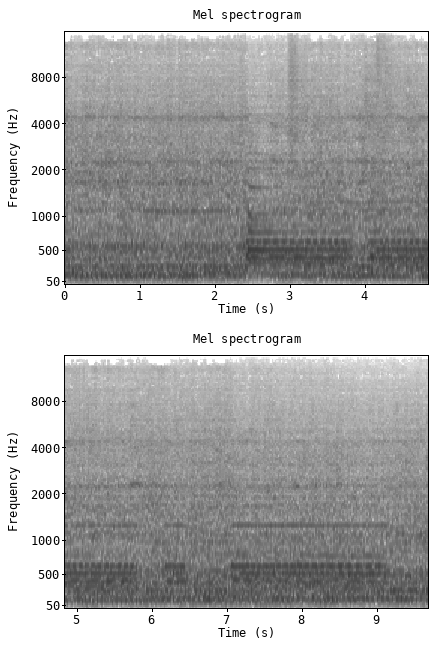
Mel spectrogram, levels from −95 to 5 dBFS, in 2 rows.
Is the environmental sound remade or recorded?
remade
